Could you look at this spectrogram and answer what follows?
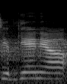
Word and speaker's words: Evgeniya: mislead my name so one more time my name is evgenia i'm a chief operating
